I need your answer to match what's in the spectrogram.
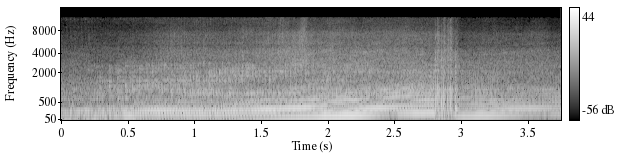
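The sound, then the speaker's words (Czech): A powerful car engine revs hard, its throaty drone climbing steadily in pitch, cutting off briefly in a quick gear change near the end, then pulling on again. Loud, with no talking. “Byli jste zvyklí, že sem vozím plnotučný káry. Vysoký výkon.”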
